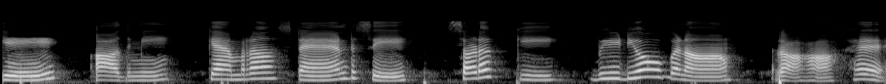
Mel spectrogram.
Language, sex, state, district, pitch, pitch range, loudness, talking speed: Hindi, male, Punjab, Fazilka, 225 Hz, 200-270 Hz, -15 LUFS, 75 wpm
